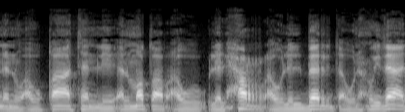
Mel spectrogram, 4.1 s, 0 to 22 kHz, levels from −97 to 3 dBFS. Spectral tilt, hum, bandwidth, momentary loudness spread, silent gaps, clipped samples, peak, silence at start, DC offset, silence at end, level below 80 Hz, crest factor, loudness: -6.5 dB/octave; none; 12 kHz; 9 LU; none; under 0.1%; -4 dBFS; 0 s; under 0.1%; 0 s; -54 dBFS; 18 dB; -22 LUFS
